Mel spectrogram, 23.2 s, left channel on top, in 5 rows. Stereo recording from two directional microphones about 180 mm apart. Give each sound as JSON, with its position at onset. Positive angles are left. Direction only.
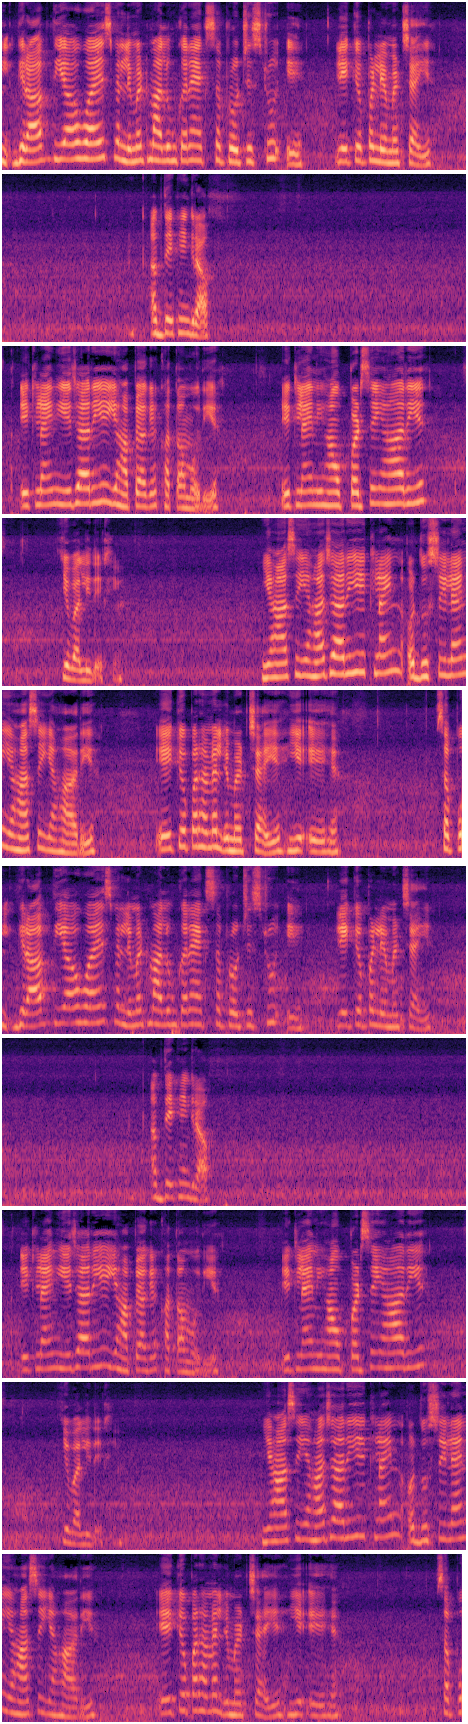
{"t": 0.0, "sound": "a woman's voice", "side_deg": 25}
{"t": 6.1, "sound": "a woman's voice", "side_deg": 25}
{"t": 9.5, "sound": "a woman's voice", "side_deg": 30}
{"t": 14.5, "sound": "a woman's voice", "side_deg": 25}
{"t": 16.5, "sound": "a woman's voice", "side_deg": 25}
